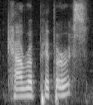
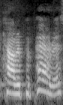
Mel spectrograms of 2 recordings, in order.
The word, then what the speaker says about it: Karapiperis: It's Karapiperis. That's excellent. Excellent. Yeah, well, we do say Karapiperis, so the accent's maybe in a slightly different place.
